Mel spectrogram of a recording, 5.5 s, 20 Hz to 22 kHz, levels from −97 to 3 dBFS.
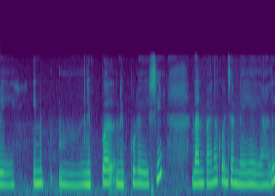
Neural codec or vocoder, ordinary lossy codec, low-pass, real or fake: none; none; none; real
